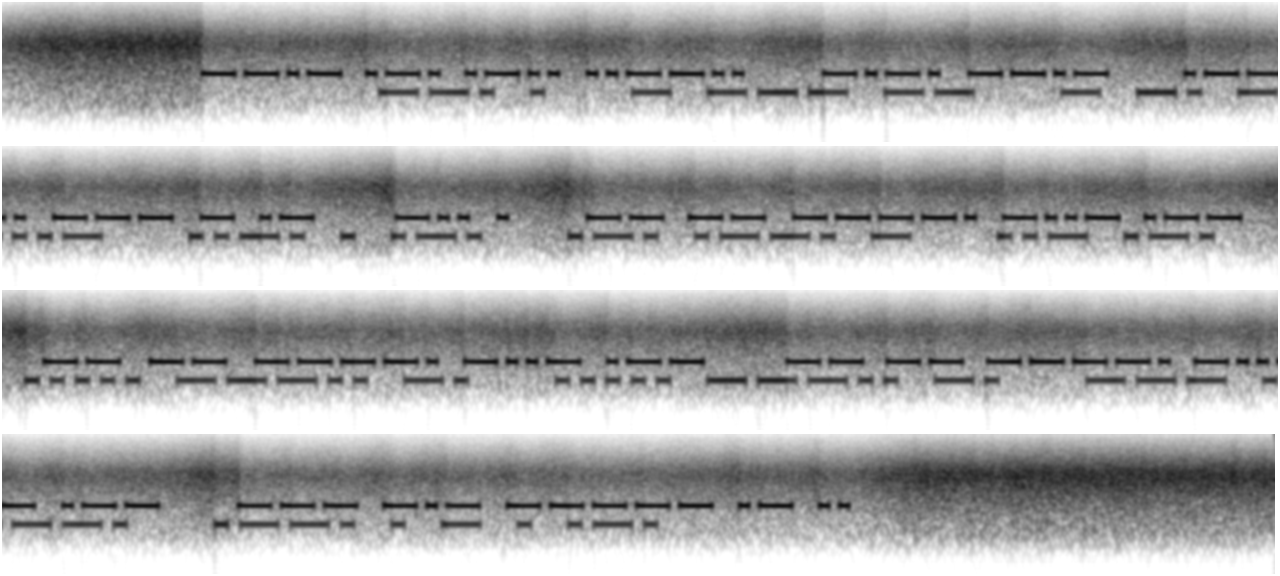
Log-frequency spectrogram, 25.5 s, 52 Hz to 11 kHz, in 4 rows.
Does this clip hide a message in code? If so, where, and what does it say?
Yes: Morse code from 0.9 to 23.4 s, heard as two keyed tones, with radio static. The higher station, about 24 wpm, 710 Hz: QRL? CQ POTA DE MM9XW MM9XW MM9XW OK0AI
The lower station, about 19 wpm, 350 Hz: GE TOM TNX FER RPT UR 58N 58N OP PETER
